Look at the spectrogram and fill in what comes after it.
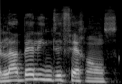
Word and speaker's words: la belle indifférence: Mas há uma sonsice ali naquilo que é os franceses chamam a estes traços histéricos, tem um nome genial, que é la belle indifférence.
